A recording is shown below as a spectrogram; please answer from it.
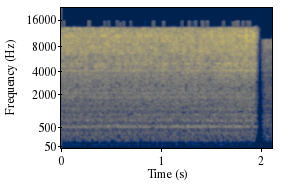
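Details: Wuling engine after replacing a worn, noisy water pump: even, steady run with a constant faint mid-pitched hum and no grinding or squeal from the pump; noise gone after repair.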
